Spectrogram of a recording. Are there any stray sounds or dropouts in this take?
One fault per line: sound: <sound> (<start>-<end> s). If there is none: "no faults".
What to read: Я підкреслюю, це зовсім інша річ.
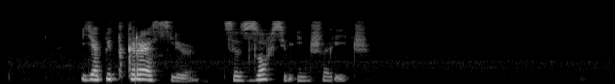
no faults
